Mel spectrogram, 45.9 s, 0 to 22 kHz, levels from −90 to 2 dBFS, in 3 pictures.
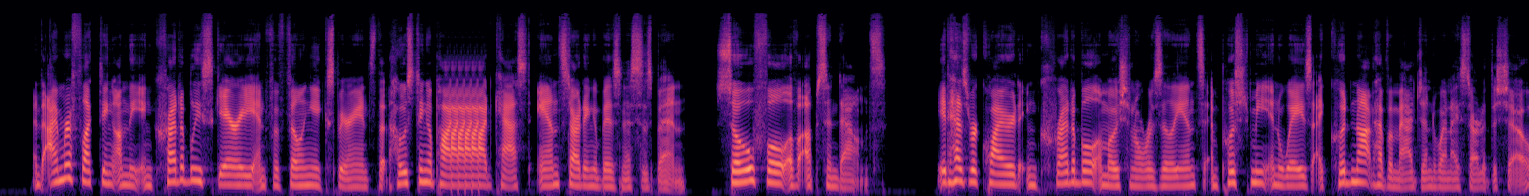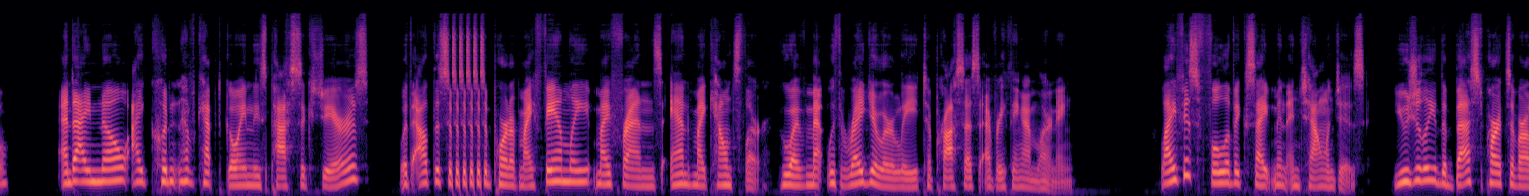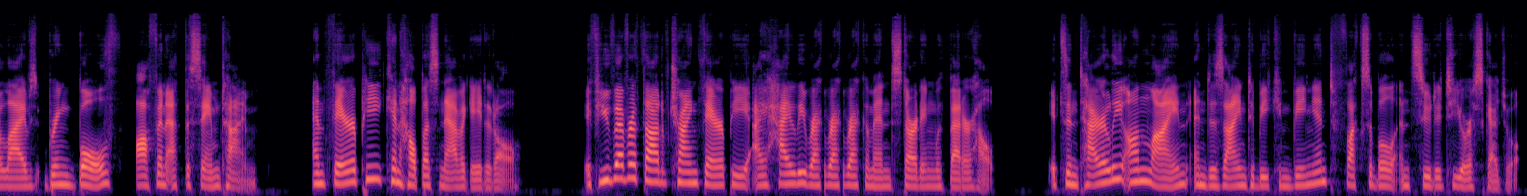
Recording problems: audio stuttering; at 4.5 s, at 20 s and at 39 s

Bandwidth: 17 kHz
